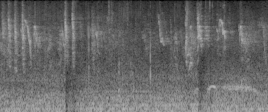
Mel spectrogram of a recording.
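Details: Wild birds chirping in nature: short, high, sharp chirps and twitters scattered across the clip over a steady low rumbling background.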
